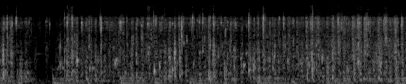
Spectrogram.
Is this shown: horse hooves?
no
